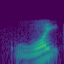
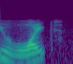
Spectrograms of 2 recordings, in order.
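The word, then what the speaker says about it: Woit: Richie White, I think we'll say is how that last name is pronounced, Richie White, W-O-I-T, 5'8",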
